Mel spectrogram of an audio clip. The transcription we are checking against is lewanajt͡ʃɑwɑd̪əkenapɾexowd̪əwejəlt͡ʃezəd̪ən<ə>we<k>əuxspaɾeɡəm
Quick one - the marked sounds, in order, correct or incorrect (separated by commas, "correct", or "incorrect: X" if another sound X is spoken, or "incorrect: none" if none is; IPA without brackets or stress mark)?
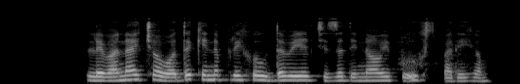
incorrect: ɑ, incorrect: p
